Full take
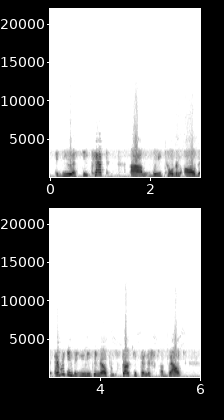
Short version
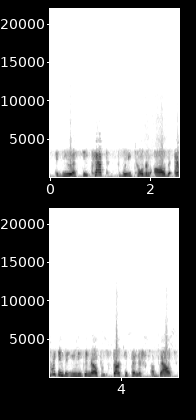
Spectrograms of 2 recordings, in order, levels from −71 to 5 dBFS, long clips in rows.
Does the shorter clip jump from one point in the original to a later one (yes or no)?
yes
